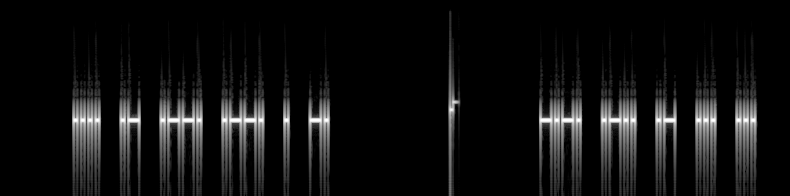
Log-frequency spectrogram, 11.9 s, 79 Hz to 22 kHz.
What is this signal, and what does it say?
Morse code, heard as a keyed tone, about 22 wpm, spaced as for 16 wpm, 700 Hz. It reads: HAPPEN CLASS
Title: 2x Character Spacing - Top 500 Words - 22wpm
